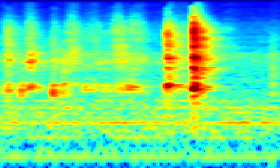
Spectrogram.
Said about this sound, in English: So about a tablespoon of the barbecue sauce and add that to the mayonnaise. We get that little stir up.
